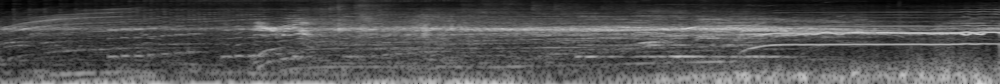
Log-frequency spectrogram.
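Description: Roller coaster riders screaming and whooping on the moving train, with long wavering cries and a long held yell from about three-quarters of the way through, over a constant low rumble of the train and rushing air on the microphone.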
